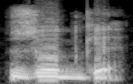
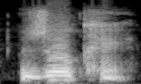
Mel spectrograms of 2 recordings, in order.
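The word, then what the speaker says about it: 좋게: বাচ্চিমের পরে আছে গিয়ুক এই শব্দটার উচ্চারণ হওয়ার কথা ছিল যোদগে কিন্তু যেহেতু বাচ্চিমের রুলস হচ্ছে হিউদ বাচ্চিমের পরে গিয়ুক থাকলে সেই গিয়োকটা কিউক হয়ে যাবে এজন্য যেহেতু হিউদ বাচ্চিমের পরে গিয়োগ আছে এই গিয়োগটা কিউক হয়ে যাবে আর এই শব্দটার সঠিক উচ্চারণ হবে যোখে আবার গিয়োগ দ্বিগুচ্ পরে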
